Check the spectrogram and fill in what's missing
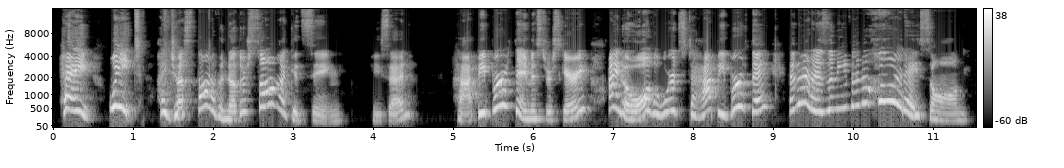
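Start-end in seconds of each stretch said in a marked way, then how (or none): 0.1-3.6 high loud sudden idea; excited shout. Acted. 5.0-11.4 put-on high eager little boy; excited boy. Sheldon eagerly proposing.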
